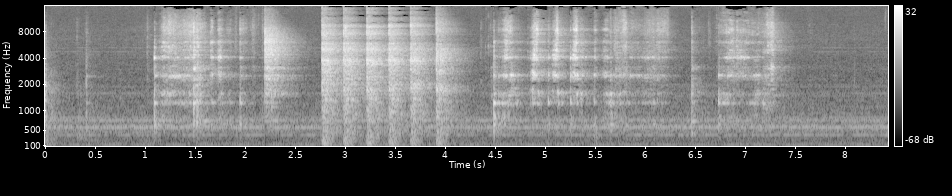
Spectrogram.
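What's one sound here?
A metal pot clanks and scrapes against the rim of a baking pan.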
